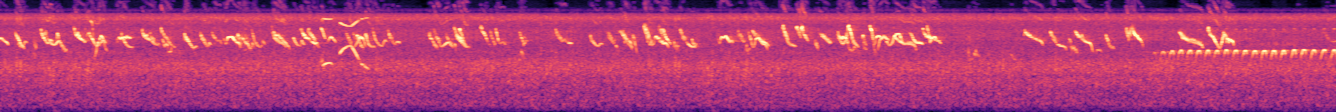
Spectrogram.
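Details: White-eye chattering continuously with rapid high chirps and slurred twitters, ending with a fast, even trill in the final seconds, all set against constant background hiss.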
